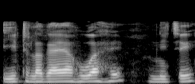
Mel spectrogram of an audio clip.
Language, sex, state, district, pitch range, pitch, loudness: Hindi, male, West Bengal, Alipurduar, 130-145 Hz, 135 Hz, -15 LUFS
